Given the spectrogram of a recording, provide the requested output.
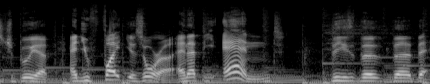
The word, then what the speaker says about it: Yozora: How do you spell that name? What? Nozura? Yozora. Oh, Yozora.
